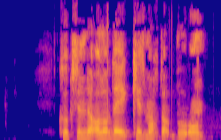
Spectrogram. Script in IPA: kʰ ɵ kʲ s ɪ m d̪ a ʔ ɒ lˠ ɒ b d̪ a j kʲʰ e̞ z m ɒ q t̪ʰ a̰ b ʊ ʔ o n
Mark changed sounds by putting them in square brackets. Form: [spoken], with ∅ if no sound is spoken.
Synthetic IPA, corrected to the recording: kʰ ɵ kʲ s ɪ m d̪ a ʔ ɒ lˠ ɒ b d̪ a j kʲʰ e̞ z m ɒ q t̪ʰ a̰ b ʊ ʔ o n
